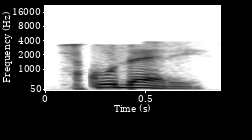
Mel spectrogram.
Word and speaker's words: Scuderi: Can you pronounce your last name? Because I feel like I said it wrong. – Scuderi. – Scuderi. – Yeah, yeah.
